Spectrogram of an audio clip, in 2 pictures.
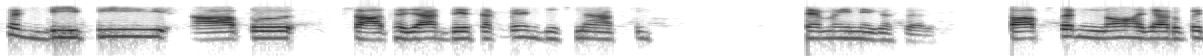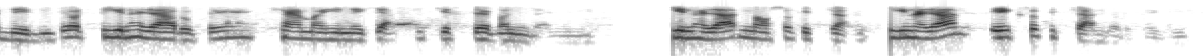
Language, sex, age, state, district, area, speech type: Urdu, male, 18-30, Uttar Pradesh, Gautam Buddha Nagar, urban, conversation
